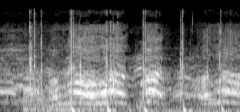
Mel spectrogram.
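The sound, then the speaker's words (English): A crowd celebrates freed Palestinian prisoners in Ramallah in the West Bank, with many voices shouting and chanting loudly in a rhythmic surge, punctuated by sharp percussive bursts. “Joyous celebrations in the West Bank city of Ramallah have welcomed the dozens of Palestinians freed as part of the deal between Hamas and Israel.”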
